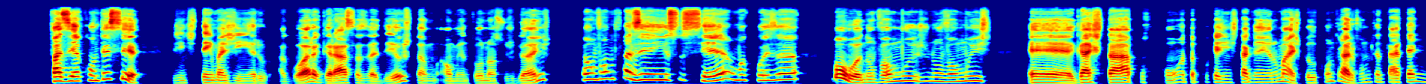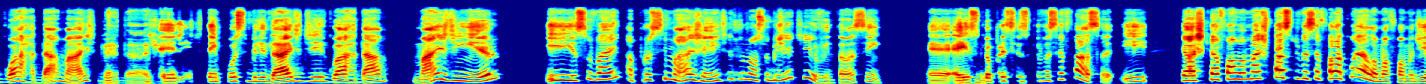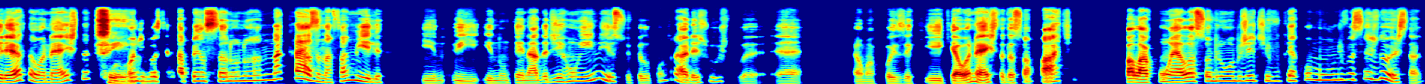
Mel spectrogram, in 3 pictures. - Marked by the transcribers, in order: none
- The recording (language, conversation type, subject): Portuguese, advice, Como posso evitar que meus gastos aumentem quando eu receber um aumento salarial?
